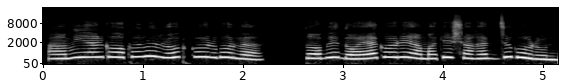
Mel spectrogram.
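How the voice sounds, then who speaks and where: A woman's voice: extremely high pitch, unhurried, mellow, no room sound, pitched above the performer's own voice. A woman voicing an earnest, pleading young boy in a children's cartoon. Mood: repentant pleading. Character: greedy, then repentant young boy in a cartoon.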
